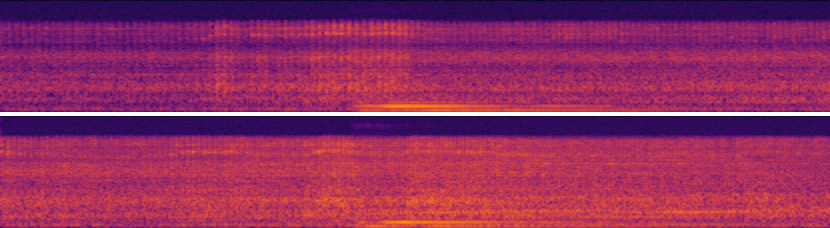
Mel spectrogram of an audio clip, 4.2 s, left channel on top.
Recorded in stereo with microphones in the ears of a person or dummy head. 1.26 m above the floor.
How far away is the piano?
About 3.5 m.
